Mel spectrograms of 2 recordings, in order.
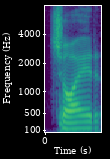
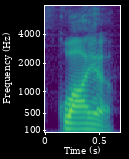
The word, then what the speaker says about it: choir: Choir, the pronunciation is, it's not choir or choir, it's choir.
